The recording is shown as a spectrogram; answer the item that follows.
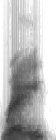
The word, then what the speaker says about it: Rhea: Um my name is It's actually pronounced Ray.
